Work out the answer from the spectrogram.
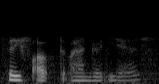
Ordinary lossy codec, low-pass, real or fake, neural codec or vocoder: none; 3.6 kHz; fake; codec, 16 kHz in and 24 kHz out, 0.6 kbps, FocalCodec, streaming, 2048 codes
